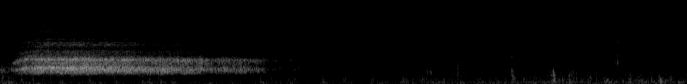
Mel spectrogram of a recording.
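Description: A held breath released in one long exhale during a guided muscle-tensing relaxation, a strong breathy rush lasting over two seconds that fades into quiet.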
